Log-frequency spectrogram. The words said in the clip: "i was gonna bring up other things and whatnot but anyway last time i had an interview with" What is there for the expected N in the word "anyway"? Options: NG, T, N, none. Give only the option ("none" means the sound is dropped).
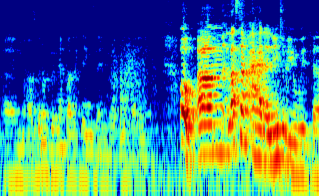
none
